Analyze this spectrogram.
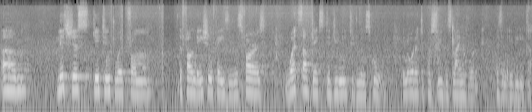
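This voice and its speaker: Hosting a live career talk show interview in front of young guests, a South African woman speaks encouragingly and directly to her audience. Her low voice holds a steady tone at normal speed, and the hall echoes with faint background noise.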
